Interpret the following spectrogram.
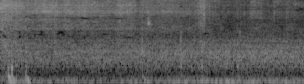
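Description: Faint footsteps on rough grass, a few soft thuds, over a low steady rumble.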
